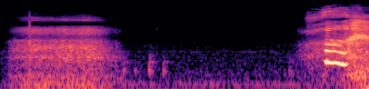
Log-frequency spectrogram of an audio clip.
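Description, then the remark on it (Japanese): A breathy inhale followed by a pause, then a drawn-out voiced yawn with a gliding, groaning pitch near the end. No other voices or sounds. “あこうやって あくびでしたけど”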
